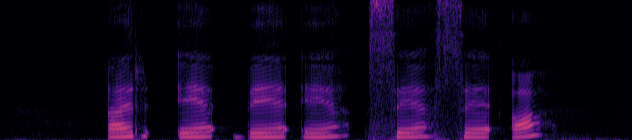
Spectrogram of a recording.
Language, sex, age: Norwegian, female, 34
